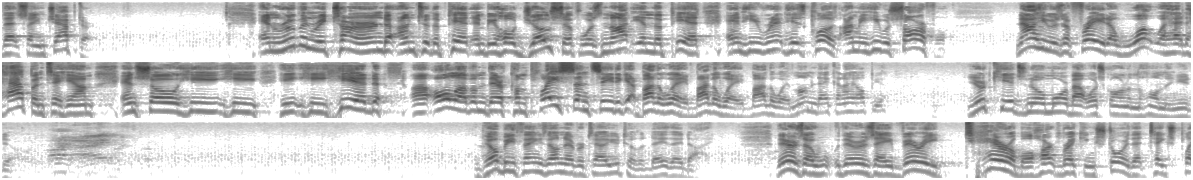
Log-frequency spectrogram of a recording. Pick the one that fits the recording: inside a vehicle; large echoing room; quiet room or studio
large echoing room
